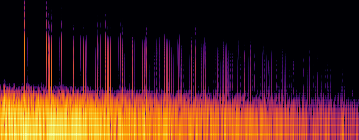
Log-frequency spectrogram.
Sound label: Silent Noise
